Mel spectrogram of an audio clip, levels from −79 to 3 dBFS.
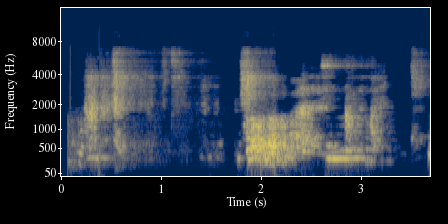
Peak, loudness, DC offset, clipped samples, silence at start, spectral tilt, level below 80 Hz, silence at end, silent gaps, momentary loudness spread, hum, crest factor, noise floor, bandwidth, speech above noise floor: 0 dBFS; -16 LUFS; under 0.1%; under 0.1%; 0.05 s; -2 dB/octave; -66 dBFS; 0 s; none; 22 LU; none; 18 dB; -46 dBFS; 7.6 kHz; 31 dB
